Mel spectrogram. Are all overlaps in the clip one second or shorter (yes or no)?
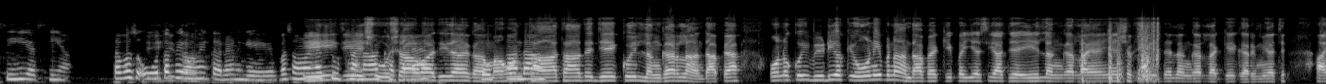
yes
